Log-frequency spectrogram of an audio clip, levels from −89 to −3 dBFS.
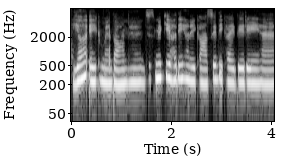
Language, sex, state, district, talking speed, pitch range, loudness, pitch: Hindi, female, Jharkhand, Palamu, 190 wpm, 215-250 Hz, -15 LUFS, 225 Hz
